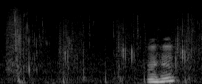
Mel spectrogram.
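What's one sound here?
A knife slices wetly into an animal's hide.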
